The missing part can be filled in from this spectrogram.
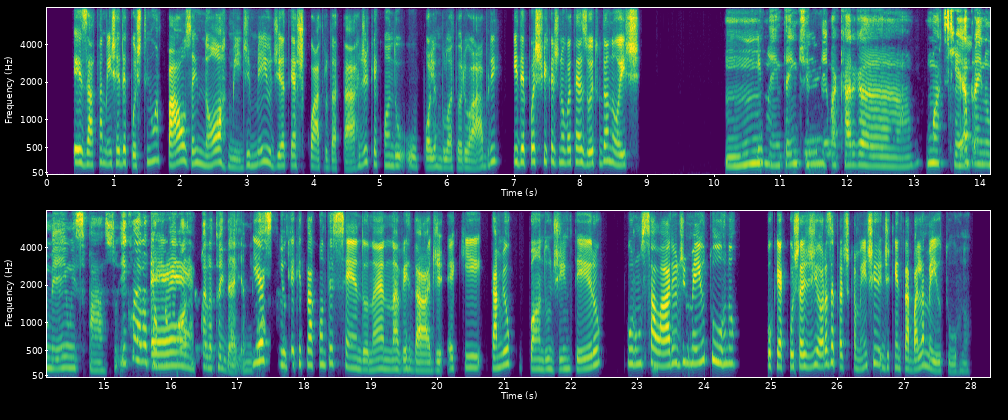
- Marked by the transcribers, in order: none
- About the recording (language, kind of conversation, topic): Portuguese, advice, Como posso negociar com meu chefe a redução das minhas tarefas?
